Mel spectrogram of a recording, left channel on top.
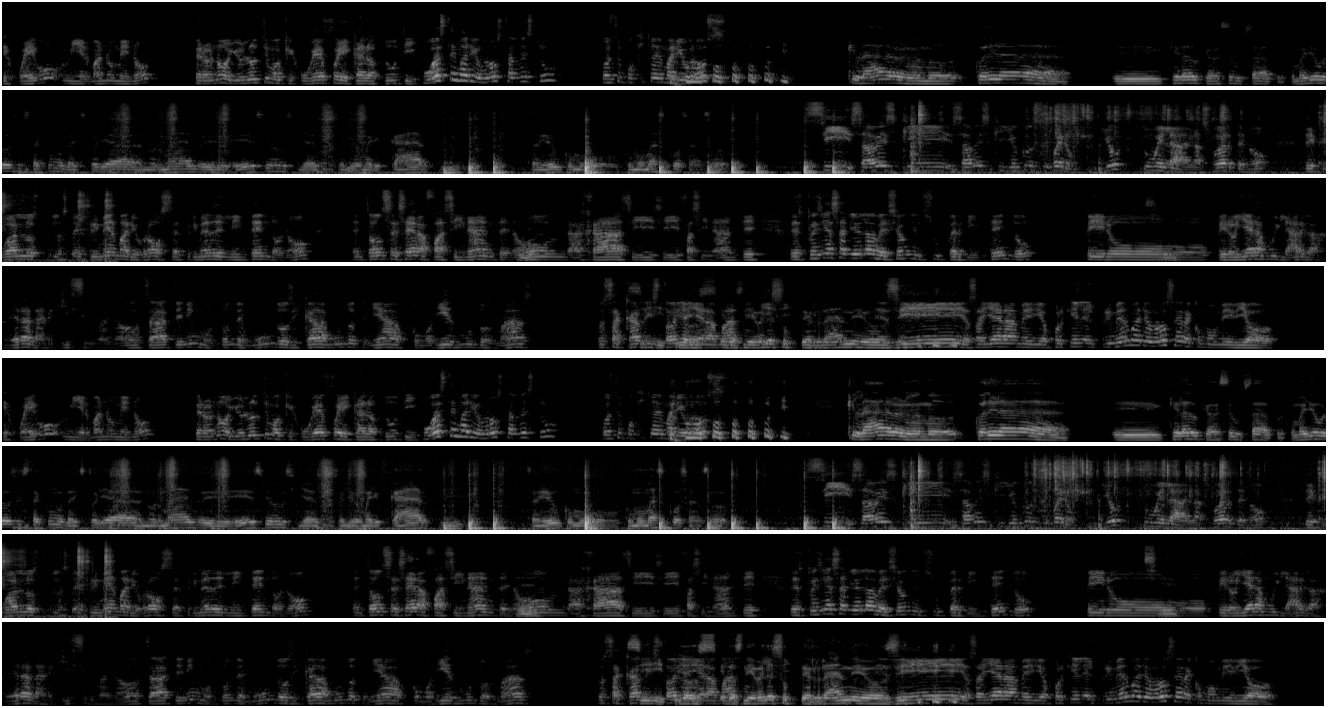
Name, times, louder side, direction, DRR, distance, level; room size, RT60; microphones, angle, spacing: voice 1, 0.0-5.5 6.0-7.2 21.3-29.5 30.0-36.8 37.3-45.2 45.7-47.6 48.4-52.4, left 1 dB, 35° left, 1.4 m, -43 dB
voice 2, 6.7-7.9 8.5-10.7 11.1-17.9 18.5-20.6 31.6-31.9 37.9-38.2 46.0-49.3, right 4 dB, 75° right, 0.7 m, -40 dB
sound 1, 13.4-27.6, right 3 dB, 40° right, 0.8 m, -37 dB
3.1 x 2.6 x 4.3 m
head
